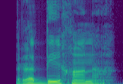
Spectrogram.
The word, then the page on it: रद्दीख़ाना: Hindi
